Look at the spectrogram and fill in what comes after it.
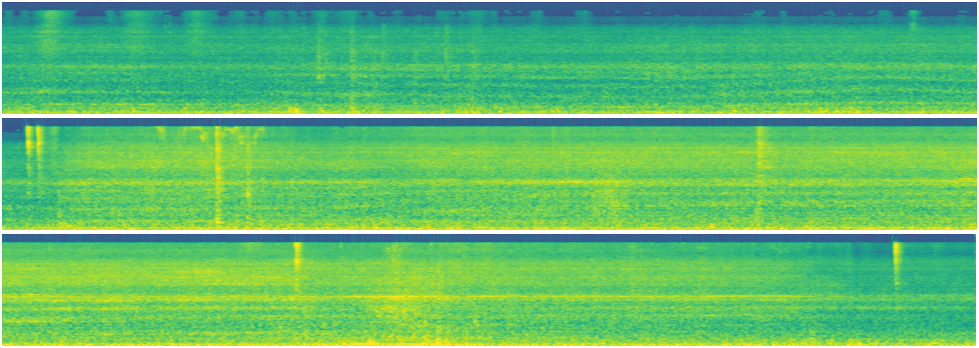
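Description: Passenger train running between stations, heard from inside a coach: a steady low rumble with a few sharp clicks, and a faint high whine in the last third.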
